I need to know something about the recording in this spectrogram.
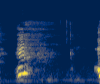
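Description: A woman's short wordless vocal sound, then a few faint clicks about a second and a half in.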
